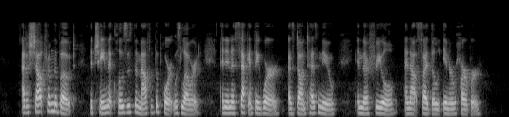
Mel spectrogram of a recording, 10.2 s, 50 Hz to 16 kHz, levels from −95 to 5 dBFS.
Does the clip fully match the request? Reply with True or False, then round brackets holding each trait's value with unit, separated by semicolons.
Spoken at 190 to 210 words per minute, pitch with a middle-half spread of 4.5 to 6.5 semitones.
False (200 wpm; 2.9 semitones)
